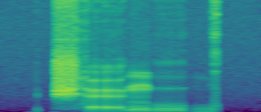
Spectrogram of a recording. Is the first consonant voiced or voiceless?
voiceless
